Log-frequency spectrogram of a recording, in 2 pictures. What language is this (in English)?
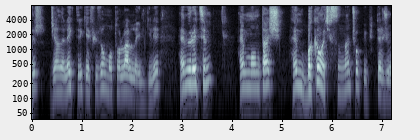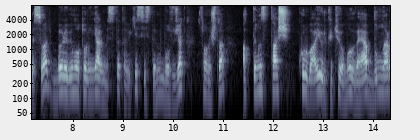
Turkish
